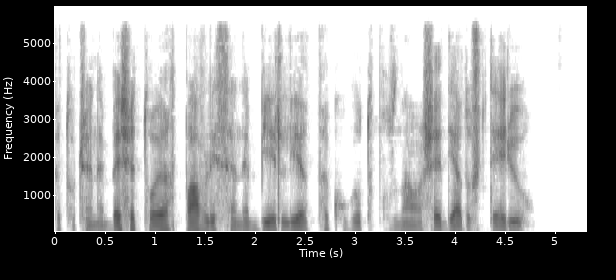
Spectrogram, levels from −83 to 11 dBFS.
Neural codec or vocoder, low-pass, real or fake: none; 5.4 kHz; real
